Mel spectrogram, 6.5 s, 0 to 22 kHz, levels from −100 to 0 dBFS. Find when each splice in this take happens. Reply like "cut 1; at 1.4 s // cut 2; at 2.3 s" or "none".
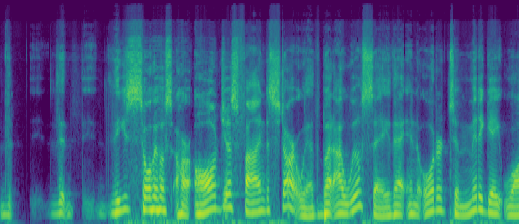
none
